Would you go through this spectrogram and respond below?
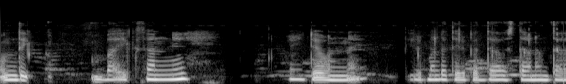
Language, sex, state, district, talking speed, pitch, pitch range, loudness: Telugu, female, Andhra Pradesh, Manyam, 95 wpm, 220 Hz, 205-240 Hz, -15 LUFS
